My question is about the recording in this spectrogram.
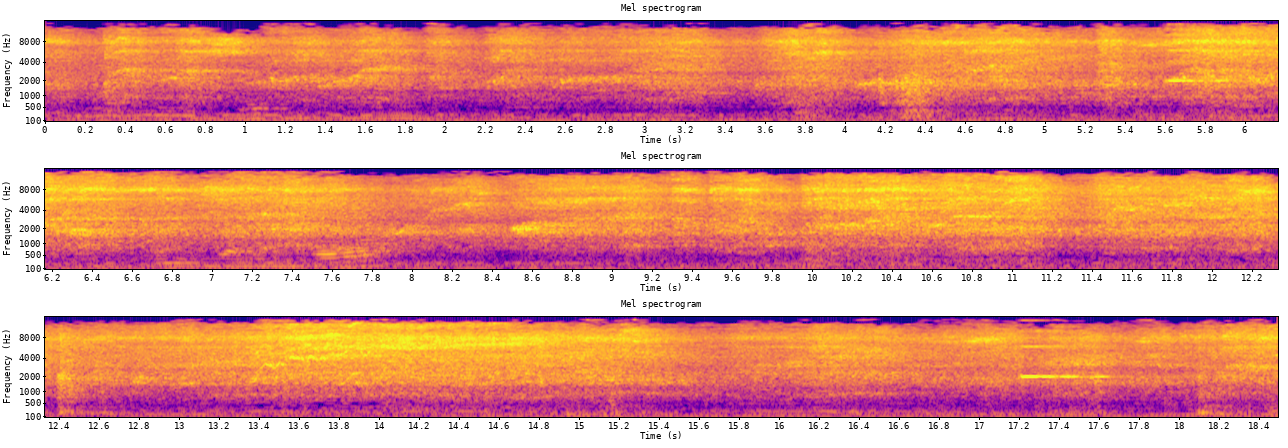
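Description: Radio-controlled car running laps on an indoor dirt track: its motor whines and its tyres scrabble on the surface, with voices in the background. A short electronic beep sounds about five seconds in and again near the end.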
